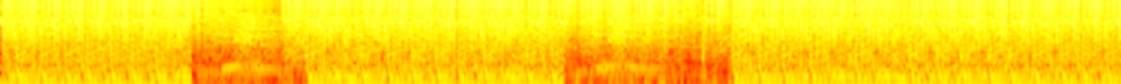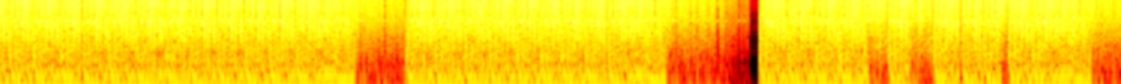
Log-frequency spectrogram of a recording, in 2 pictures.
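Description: Rapid electronic gunfire blasts from a video game.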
